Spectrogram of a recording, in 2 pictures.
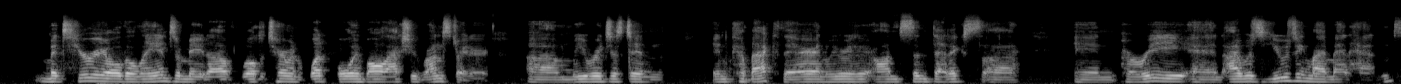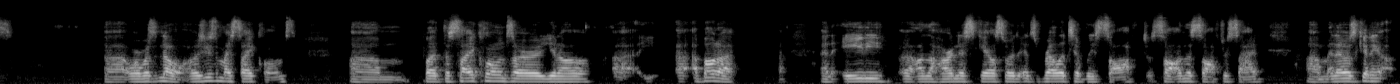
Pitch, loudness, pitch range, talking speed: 130 Hz, -25 LUFS, 120-135 Hz, 165 wpm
